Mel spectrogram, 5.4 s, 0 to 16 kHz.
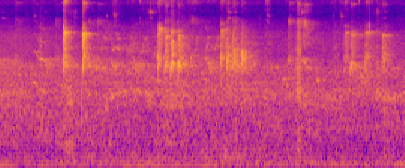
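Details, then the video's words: A squirrel gives sharp, high chipping calls in short bursts in a park around 8 a.m. on a sunny morning, with birds mostly quiet, a woman talking, and low wind rumble under cool breezes. "सुनाई दे रही है आपको गिलहरी की आवाज अभी पंछी ज्यादा नहीं बोल रहा अभी गिलहरी बोल रही"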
